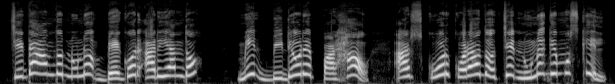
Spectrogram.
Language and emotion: Santali, angry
